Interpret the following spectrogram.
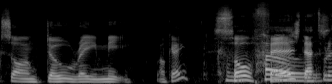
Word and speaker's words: solfège: Yeah, solfège or solfeggio, yes. How do you spell it? I'm probably not saying it all that correctly. S-O-L-F-E with an accent, I believe it's an accent grave, G-E, solfège.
